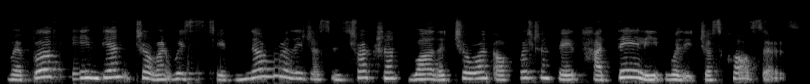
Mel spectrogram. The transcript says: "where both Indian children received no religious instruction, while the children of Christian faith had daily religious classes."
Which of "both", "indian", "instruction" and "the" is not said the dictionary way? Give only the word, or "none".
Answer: none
